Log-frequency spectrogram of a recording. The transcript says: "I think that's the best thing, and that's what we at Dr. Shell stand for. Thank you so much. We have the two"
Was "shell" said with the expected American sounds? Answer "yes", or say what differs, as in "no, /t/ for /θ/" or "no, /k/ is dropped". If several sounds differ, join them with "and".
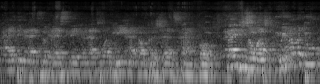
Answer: no, /n/ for /l/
